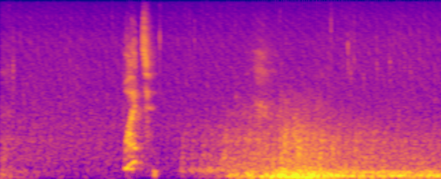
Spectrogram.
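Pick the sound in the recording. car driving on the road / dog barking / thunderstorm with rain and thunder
thunderstorm with rain and thunder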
